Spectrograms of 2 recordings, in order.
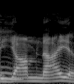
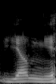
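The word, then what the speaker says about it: Yamnaya: It's pronounced Arian Persian. You see the Indo-Aryanss, the Yam Naya people.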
